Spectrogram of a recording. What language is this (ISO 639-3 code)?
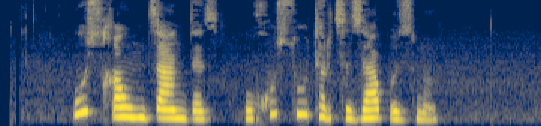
abk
